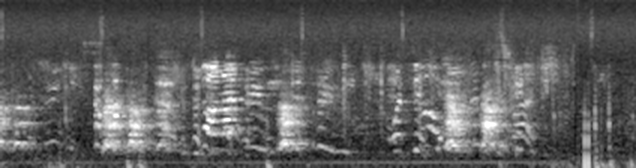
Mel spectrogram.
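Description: A small puppy yipping and barking in bursts, mixed with high-pitched voices, and a sharp click near the end.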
